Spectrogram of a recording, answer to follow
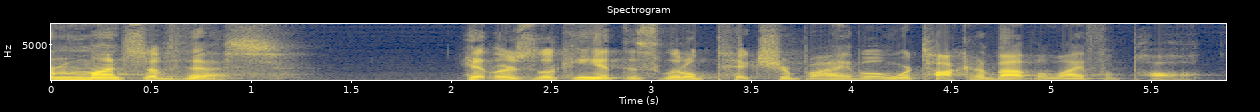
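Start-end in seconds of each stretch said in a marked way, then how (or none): none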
